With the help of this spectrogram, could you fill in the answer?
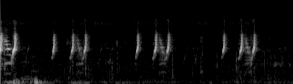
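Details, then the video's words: Hunting quail calling: sharp, high chirped notes in quick groups of three, each trio about 0.8 seconds apart, repeated three times with brief low rustling at the start. "Shikari batair ki awaz"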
